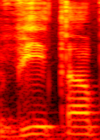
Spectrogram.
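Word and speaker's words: Βήτα: Η προφορά για το όνομα του γράμματος τούτου άλλαξε μέσα στους αιώνες, επί έμπου ΜΠΕΤΑ, σε ΠΕΤΑ, σε ΠΙΤΑ, σε ΒΙΤΑ και τέλος σε ΒΙΤΑ που έχουμε σήμερα.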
